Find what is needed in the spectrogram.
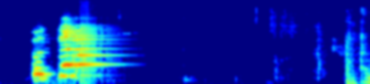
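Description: A woman sings a short held phrase that breaks off less than a second in, followed by dead silence.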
